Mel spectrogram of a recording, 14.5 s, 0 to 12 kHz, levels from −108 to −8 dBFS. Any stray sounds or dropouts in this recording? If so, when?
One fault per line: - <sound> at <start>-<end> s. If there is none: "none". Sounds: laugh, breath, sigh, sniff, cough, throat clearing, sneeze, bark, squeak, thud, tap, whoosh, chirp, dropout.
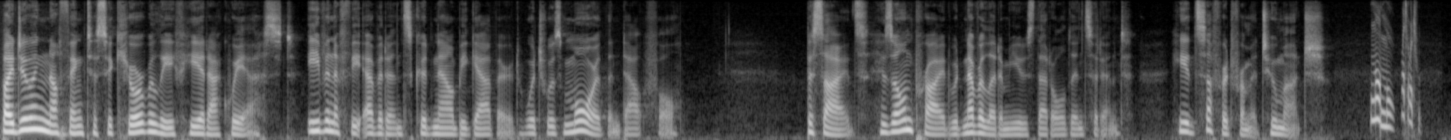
- chirp at 13.7-14.2 s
